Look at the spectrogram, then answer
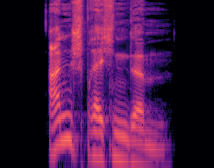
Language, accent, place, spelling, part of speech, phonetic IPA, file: German, Germany, Berlin, ansprechendem, adjective, [ˈanˌʃpʁɛçn̩dəm], De-ansprechendem.ogg
- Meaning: strong dative masculine/neuter singular of ansprechend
